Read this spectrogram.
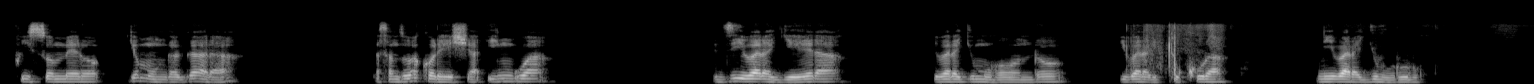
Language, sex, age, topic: Rundi, male, 36-49, education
